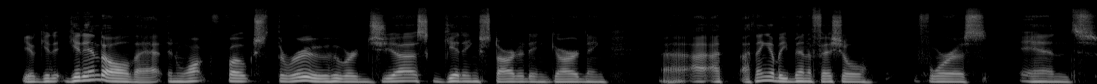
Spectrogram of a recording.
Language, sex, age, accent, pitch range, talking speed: English, male, 40-59, American, 125-155 Hz, 155 wpm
